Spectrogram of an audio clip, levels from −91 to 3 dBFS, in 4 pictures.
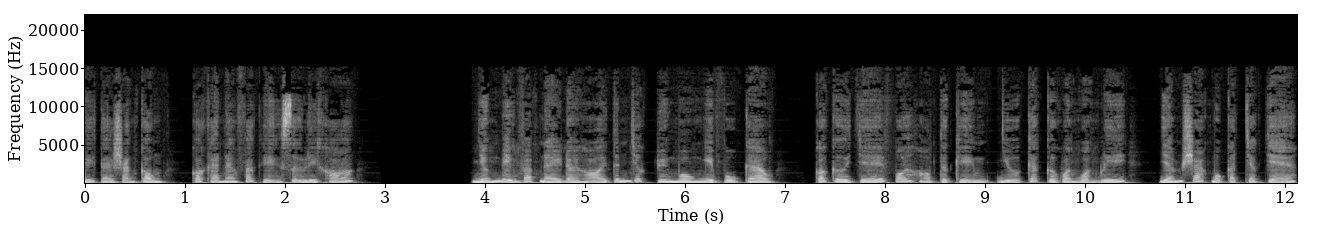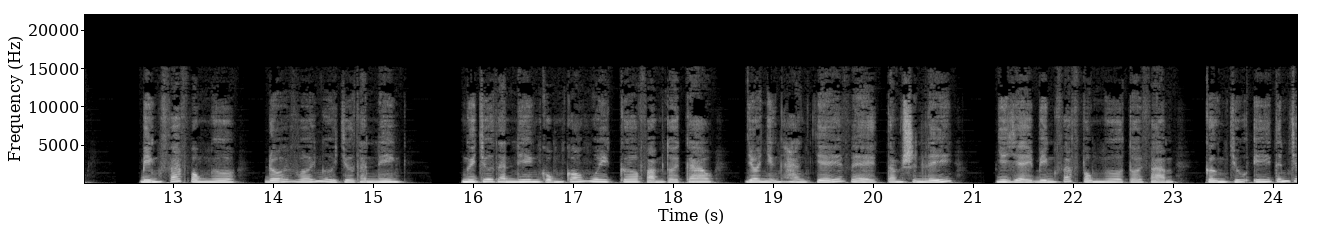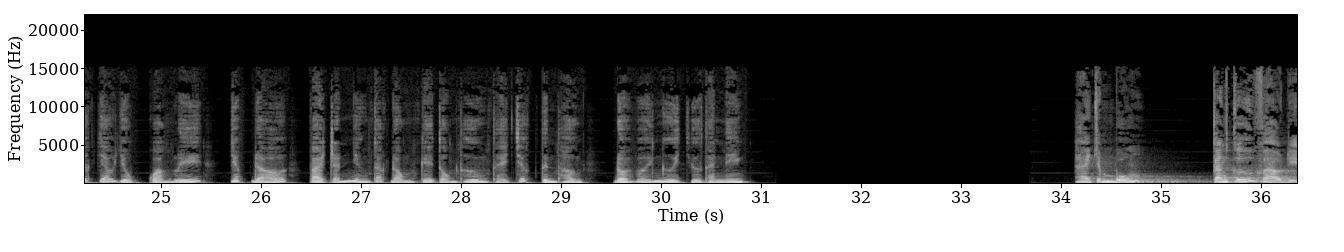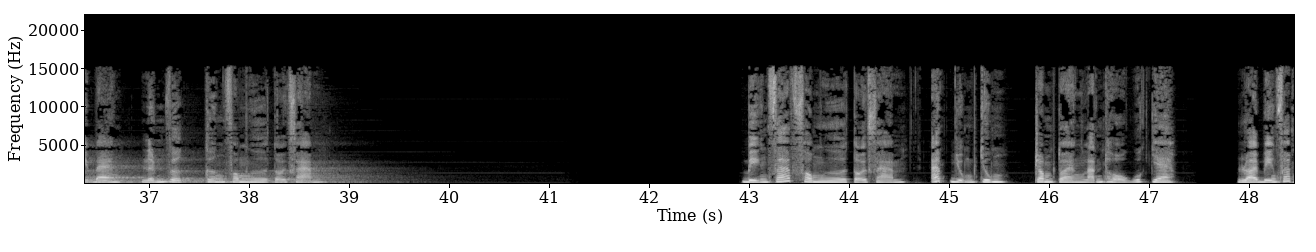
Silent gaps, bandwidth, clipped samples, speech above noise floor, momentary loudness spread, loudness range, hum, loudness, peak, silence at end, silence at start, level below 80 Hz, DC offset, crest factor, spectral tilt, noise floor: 2.95-3.84 s, 7.20-7.27 s, 12.42-12.64 s, 15.58-15.85 s, 21.11-21.20 s, 31.15-33.67 s, 41.29-42.89 s, 47.46-47.87 s; 15.5 kHz; under 0.1%; 58 dB; 8 LU; 5 LU; none; -21 LUFS; -4 dBFS; 0 s; 0 s; -40 dBFS; under 0.1%; 18 dB; -5.5 dB/octave; -78 dBFS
